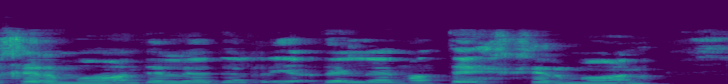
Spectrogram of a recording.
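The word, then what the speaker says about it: Hermón: del Río del monte germon Normalmente se escribe con h pero es H aspirada es una J el el monte germon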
